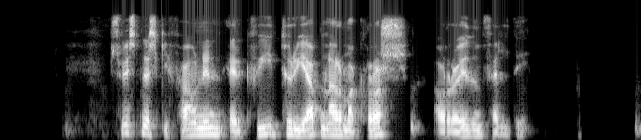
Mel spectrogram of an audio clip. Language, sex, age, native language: Icelandic, male, 70-79, Icelandic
